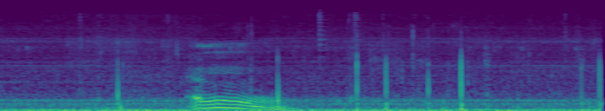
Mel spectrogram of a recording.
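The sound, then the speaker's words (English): Soft, irregular mouth clicks and smacks of someone chewing a nibble of rustic pie, with a brief hummed "mmm" of enjoyment partway through over a low steady background rumble, on a Friday morning with heavy rain outside. “Sorry for the chewing again.”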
